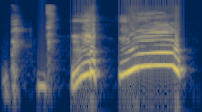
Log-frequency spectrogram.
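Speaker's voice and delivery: high cackling burst of laughter; just crack up; real high loud laugh. Real, not acted.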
